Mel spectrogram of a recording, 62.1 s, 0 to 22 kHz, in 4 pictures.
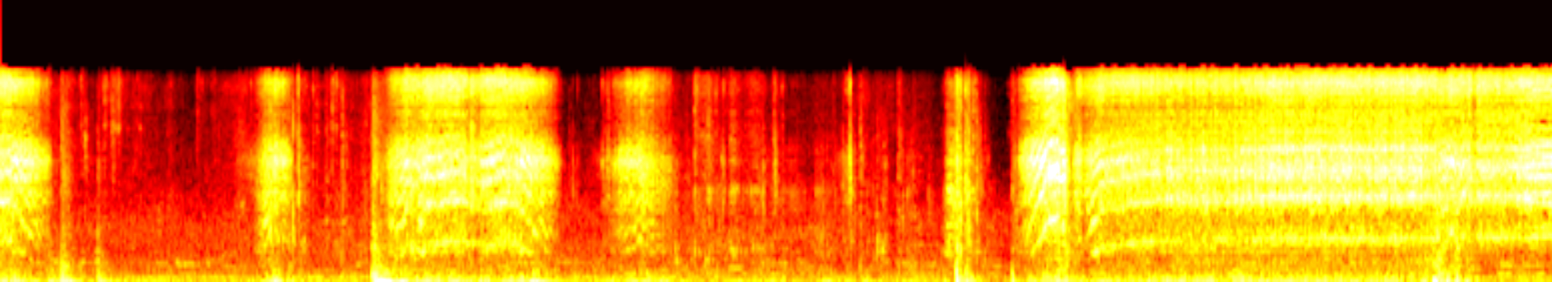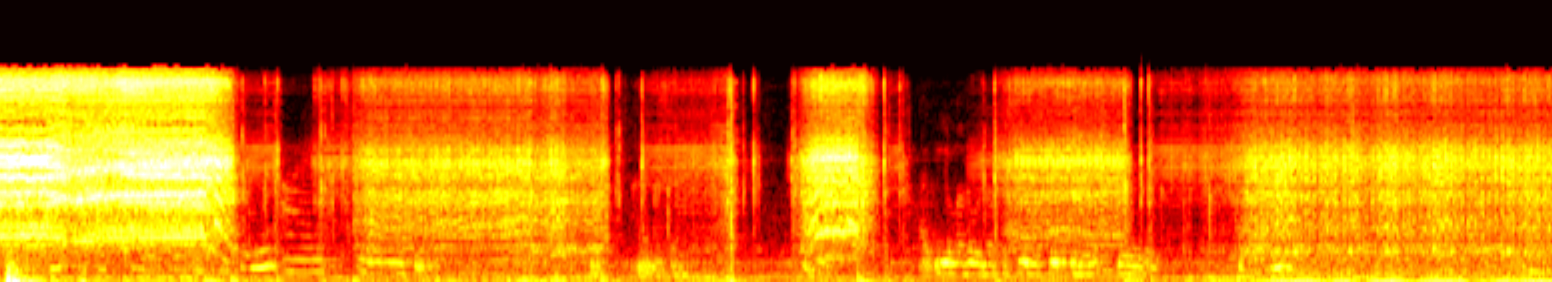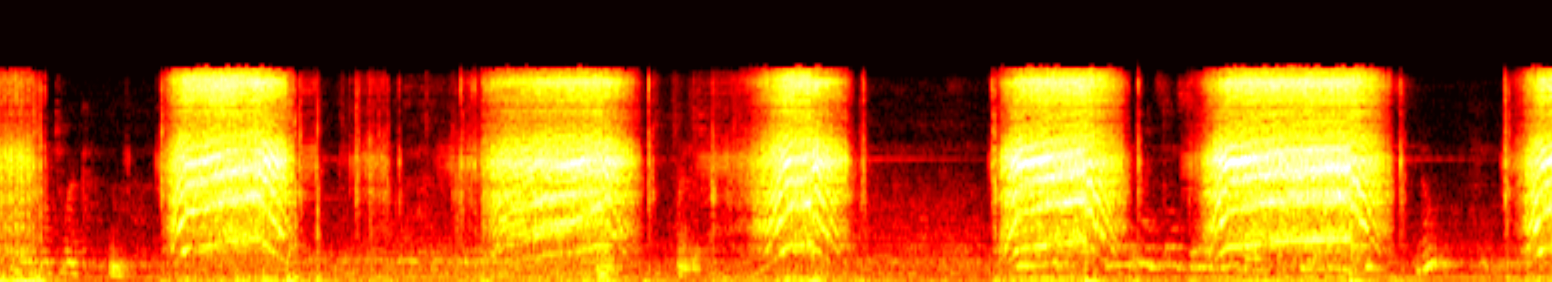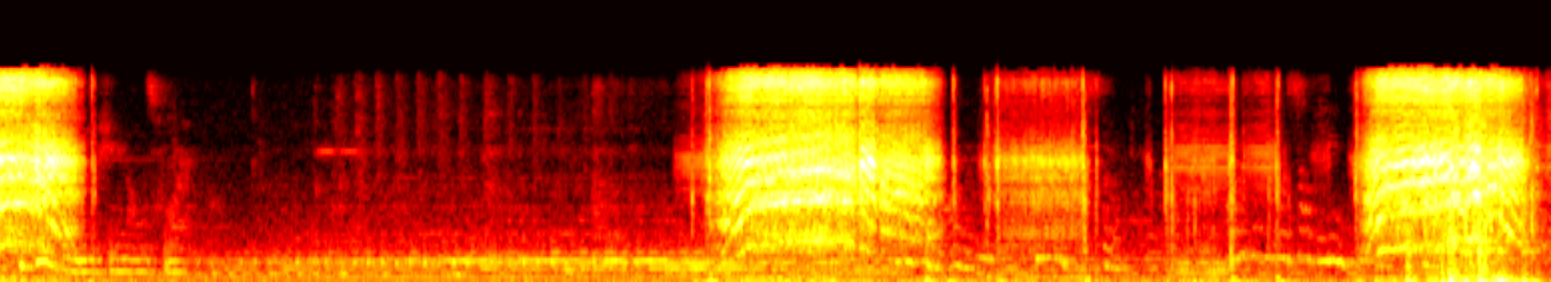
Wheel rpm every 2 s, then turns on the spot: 20, 20, 80, 10, 0, 80, 160, 170, 130, 20, 30, 10, 20, 20, 30, 20, 60, 10, 50, 30, 50, 70, 50, 40, 0, 0, 20, 120, 20, 0, 80.
26-32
